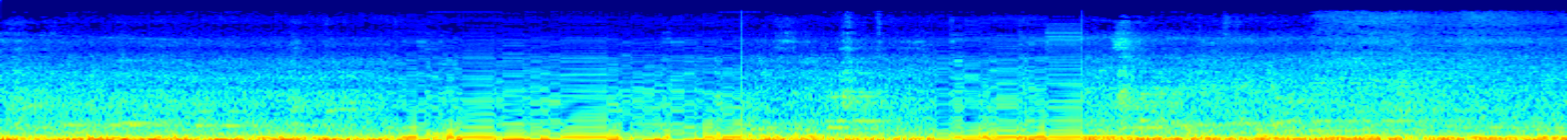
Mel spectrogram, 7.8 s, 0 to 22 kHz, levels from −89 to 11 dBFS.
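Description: From 1.95 to 3.70 s and again from 4.69 to 5.40 s, the audio turns into a rigid, metallic buzz at about 94 Hz. That's robotic sound from repeated short buffers, likely from roughly 10.7 ms of audio being looped while most of the real material gets skipped.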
